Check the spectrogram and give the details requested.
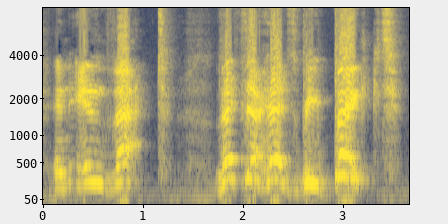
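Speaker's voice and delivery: building vengeful fury. Acted. Avenger orders the grisly cooking, building to a shout.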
